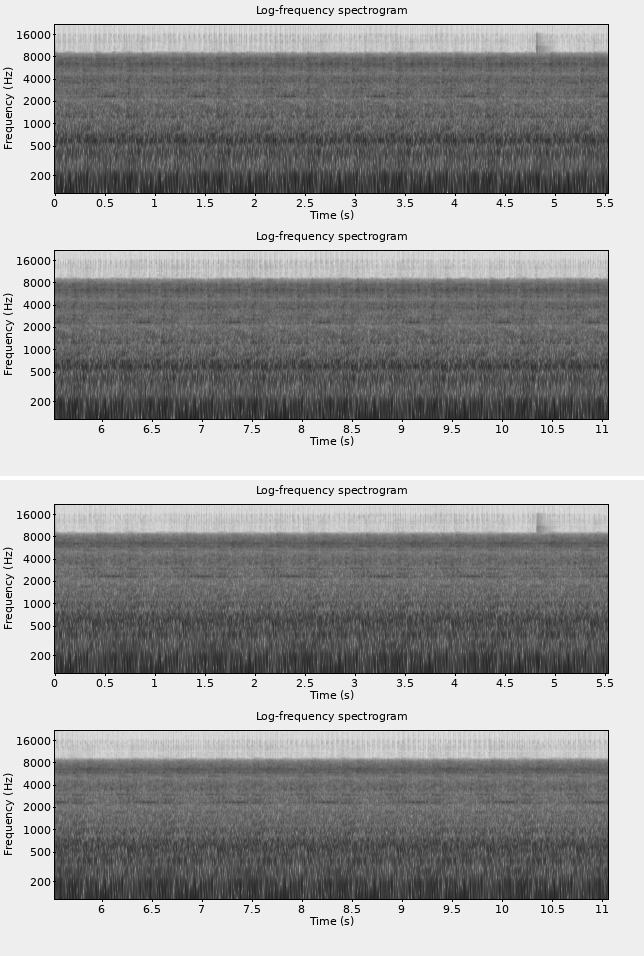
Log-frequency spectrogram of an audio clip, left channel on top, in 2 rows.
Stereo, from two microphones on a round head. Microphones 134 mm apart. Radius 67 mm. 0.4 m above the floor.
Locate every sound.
0.0 s an engine running: 50° left (ahead or behind), 3 m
